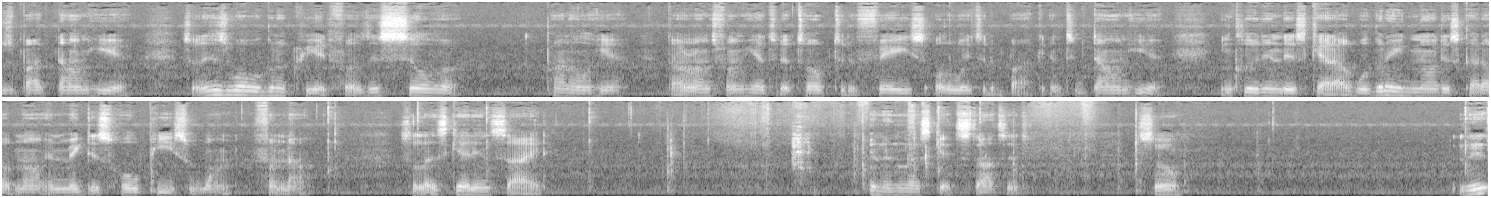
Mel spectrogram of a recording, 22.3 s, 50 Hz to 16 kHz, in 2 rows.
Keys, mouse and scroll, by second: 13.7-16.7 middle drag, 14.6 Tab, 20.2-22.3 middle drag.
